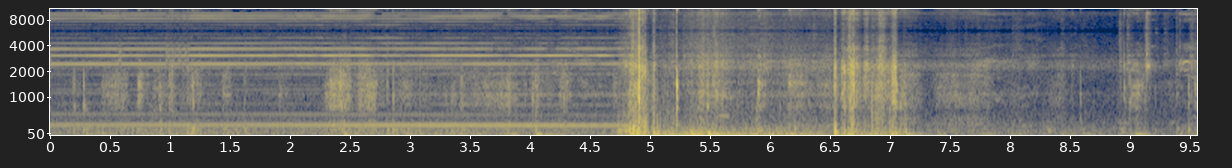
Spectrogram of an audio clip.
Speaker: That's a stall warning horn. It says your plane is about to stall.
